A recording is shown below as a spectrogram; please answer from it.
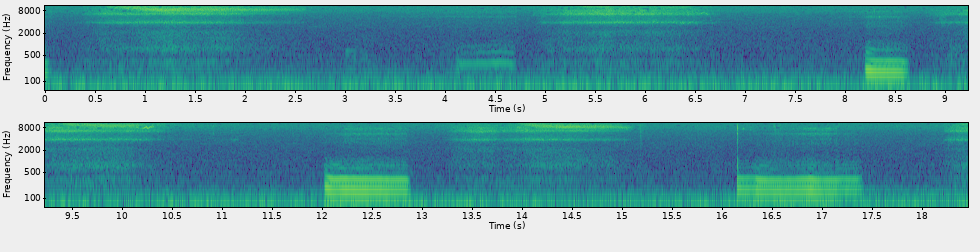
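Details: Sleeping dog snoring: soft airy inhales alternate with short low, voiced, slightly whining exhale snores, roughly every four seconds, over a steady low background hum.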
